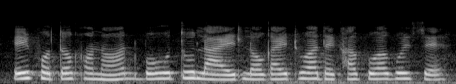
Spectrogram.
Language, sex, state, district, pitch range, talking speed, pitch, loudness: Assamese, female, Assam, Kamrup Metropolitan, 240-265 Hz, 120 wpm, 255 Hz, -14 LUFS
